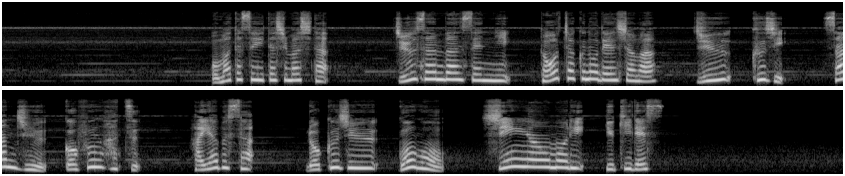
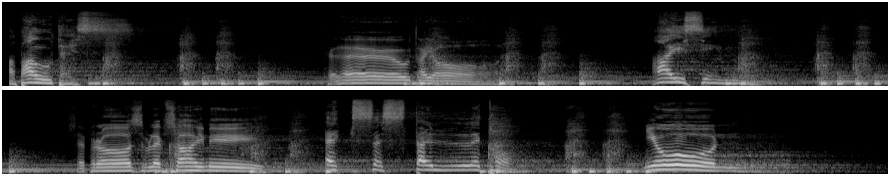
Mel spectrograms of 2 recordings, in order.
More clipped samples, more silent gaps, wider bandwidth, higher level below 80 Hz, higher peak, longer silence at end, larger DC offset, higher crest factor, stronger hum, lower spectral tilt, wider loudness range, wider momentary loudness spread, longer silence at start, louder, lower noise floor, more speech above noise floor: neither; neither; about the same, 14.5 kHz vs 14 kHz; second, -80 dBFS vs -48 dBFS; first, 0 dBFS vs -6 dBFS; first, 1.8 s vs 0.75 s; neither; about the same, 18 dB vs 18 dB; neither; second, -2 dB/octave vs -6 dB/octave; second, 3 LU vs 7 LU; second, 9 LU vs 17 LU; first, 0.9 s vs 0.05 s; first, -17 LUFS vs -24 LUFS; about the same, -57 dBFS vs -56 dBFS; first, 42 dB vs 34 dB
